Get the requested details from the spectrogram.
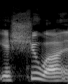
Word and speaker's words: Yeshua: So when Yeshua said, Jesus in English, but Yeshua in his original pronunciation, had said these words, they were very upset, especially the priests, the Jewish leaders.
